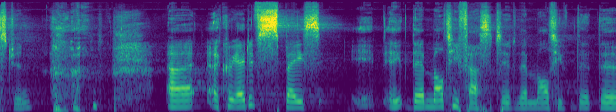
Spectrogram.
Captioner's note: laughs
